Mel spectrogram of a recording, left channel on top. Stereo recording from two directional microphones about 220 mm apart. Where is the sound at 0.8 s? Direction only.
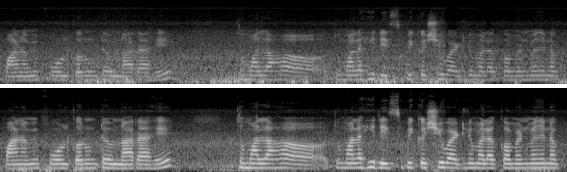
30° right (ahead or behind).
